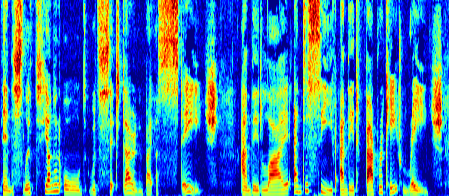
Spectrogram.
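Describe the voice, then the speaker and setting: Expressive, lower-pitched woman telling a rhyming story. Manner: theatrical, expressive delivery with drawn-out emphasis.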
